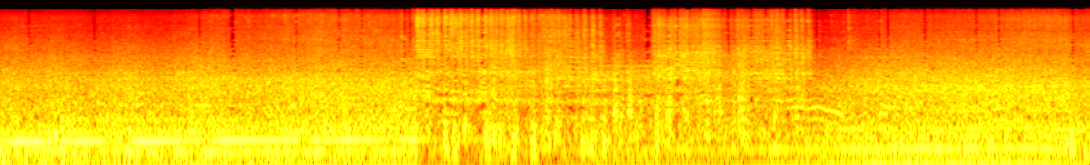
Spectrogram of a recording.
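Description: Cars drive past one after another on an asphalt road.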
